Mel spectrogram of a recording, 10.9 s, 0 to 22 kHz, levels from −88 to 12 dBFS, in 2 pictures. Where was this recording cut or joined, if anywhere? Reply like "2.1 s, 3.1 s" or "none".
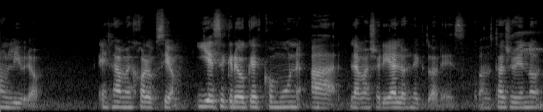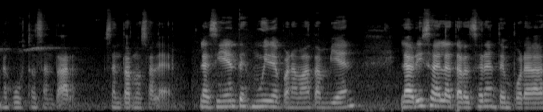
none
